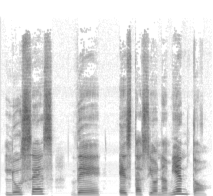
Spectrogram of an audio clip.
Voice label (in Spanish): "luces de estacionamiento", Spanish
